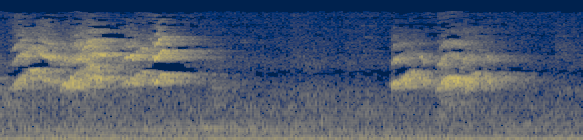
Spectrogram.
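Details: Cockatiels letting out two harsh, raspy squawking bursts a second apart, with silence between them.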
